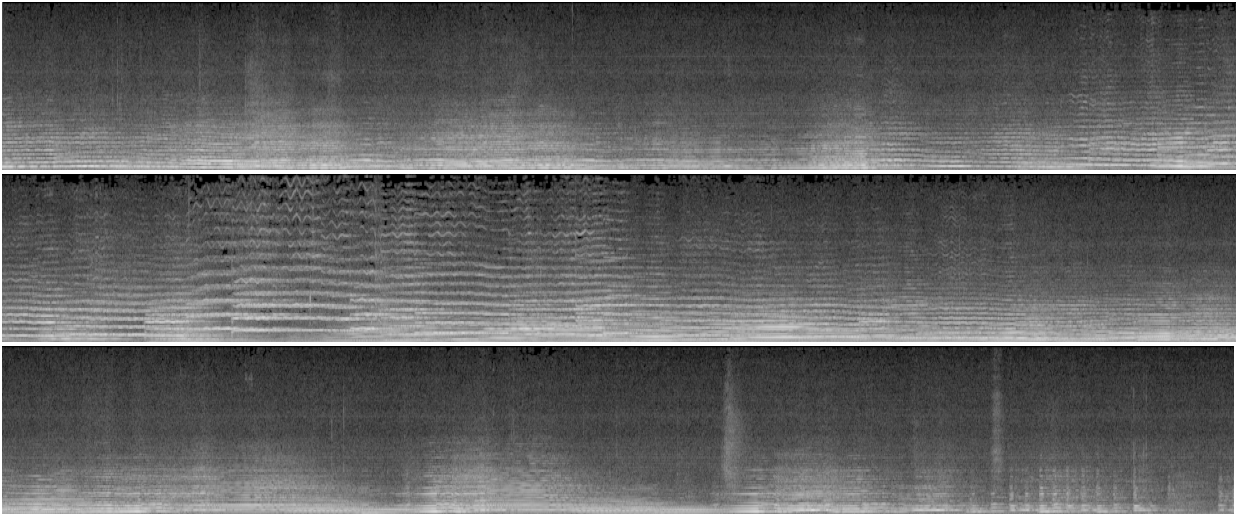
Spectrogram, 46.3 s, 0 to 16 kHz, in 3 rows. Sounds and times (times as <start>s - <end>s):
Cello: 0.0s - 46.2s
Classical music: 0.0s - 46.2s
Orchestra: 0.0s - 46.2s
Violin, fiddle: 0.0s - 46.2s.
